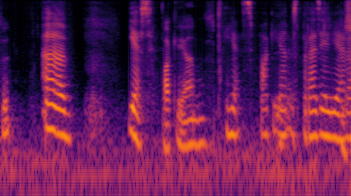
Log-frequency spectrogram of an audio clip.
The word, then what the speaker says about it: Bachianas Brasileiras: And you sang Bachianas Brasileiras, is that how you pronounce it? Yes. Bachianas? Yes, Bachianas Brasileiras.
